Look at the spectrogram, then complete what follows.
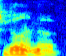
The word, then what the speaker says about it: Villeneuve: Yeah, I have a friend by the name of Villanueva, which I, is the Spanish pronunciation, yeah. and he said in French it's Villeneuve.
